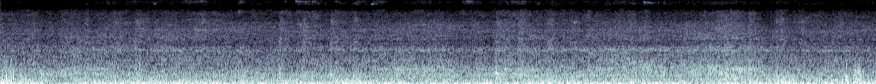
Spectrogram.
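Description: Freight train of covered grain hopper cars rolling past at a crossing: a steady rumble with the clatter of steel wheels on the rails.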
